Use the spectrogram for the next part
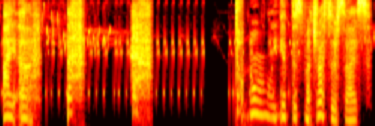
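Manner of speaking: breathless and halting from exertion; out of breath. Acted. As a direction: puff between the words, winded. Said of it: "I'm all out of breath".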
